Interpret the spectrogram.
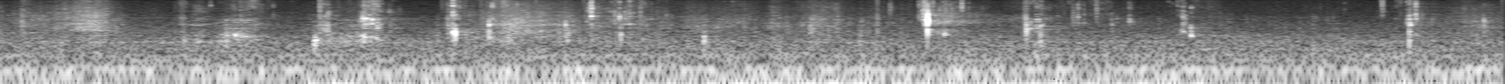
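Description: A person chewing a mouthful of crinkle-cut fries close to the microphone, with many small mouth clicks and crunches scattered throughout.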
